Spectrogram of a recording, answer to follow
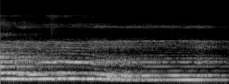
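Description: A man's unaccompanied voice holding one long sung note of a Kashmiri Sufi manqabat, stepping down slightly in pitch about a second in.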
